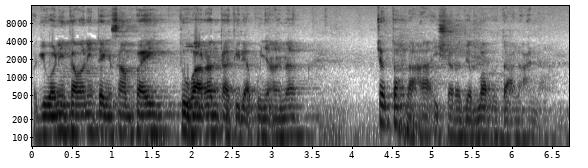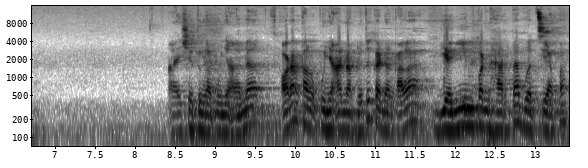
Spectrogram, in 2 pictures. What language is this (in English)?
Indonesian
